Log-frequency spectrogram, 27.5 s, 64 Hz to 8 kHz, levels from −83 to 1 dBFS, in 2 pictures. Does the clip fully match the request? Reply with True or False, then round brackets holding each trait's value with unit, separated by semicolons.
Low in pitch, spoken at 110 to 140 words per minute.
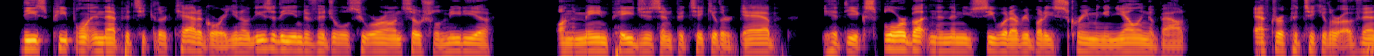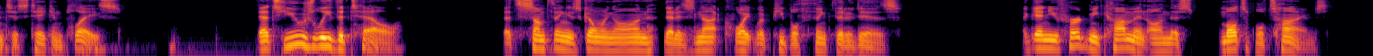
False (100 Hz; 160 wpm)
